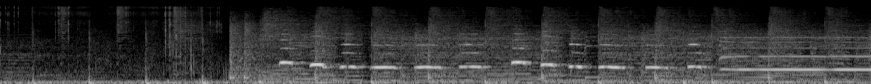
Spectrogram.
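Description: A flute comes in about three seconds in, playing a melody of short notes, then holds one long note near the end, over backing music.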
